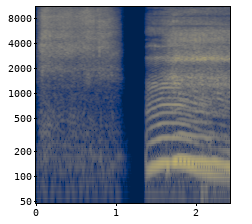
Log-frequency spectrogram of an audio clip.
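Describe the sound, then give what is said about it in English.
A deep breath drawn in before singing, heard as a loud, hissing rush of air lasting about a second. A short silence follows, then a sustained voiced tone begins. “let me make sure I have a deep breath.”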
